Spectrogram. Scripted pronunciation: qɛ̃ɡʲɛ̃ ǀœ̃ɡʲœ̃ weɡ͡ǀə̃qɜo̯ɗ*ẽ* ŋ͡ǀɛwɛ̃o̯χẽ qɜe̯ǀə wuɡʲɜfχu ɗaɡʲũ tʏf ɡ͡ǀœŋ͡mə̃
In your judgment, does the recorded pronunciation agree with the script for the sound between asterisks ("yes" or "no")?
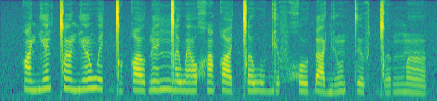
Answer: yes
